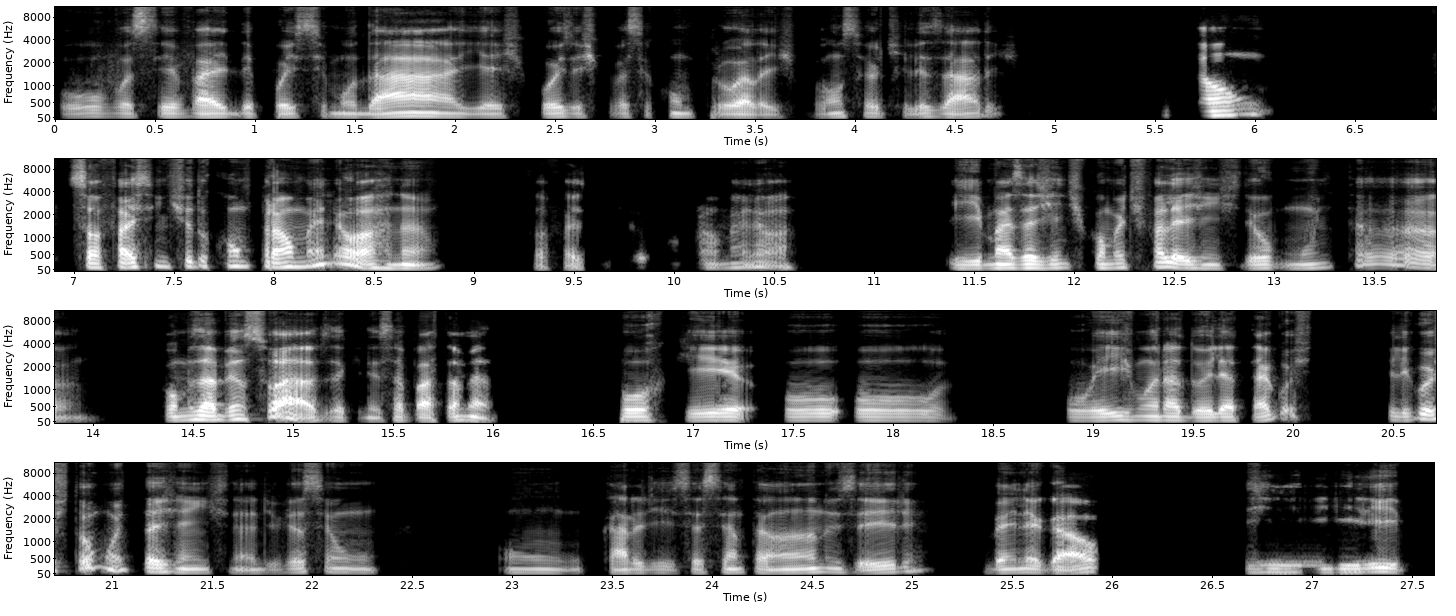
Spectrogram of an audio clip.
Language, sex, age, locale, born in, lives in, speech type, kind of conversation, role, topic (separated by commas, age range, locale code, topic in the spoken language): Portuguese, male, 30-34, pt-BR, Brazil, Germany, conversation, podcast, guest, Qual cantinho da sua casa te traz mais aconchego?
